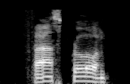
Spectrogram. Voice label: "fast-growing", english; adjectives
